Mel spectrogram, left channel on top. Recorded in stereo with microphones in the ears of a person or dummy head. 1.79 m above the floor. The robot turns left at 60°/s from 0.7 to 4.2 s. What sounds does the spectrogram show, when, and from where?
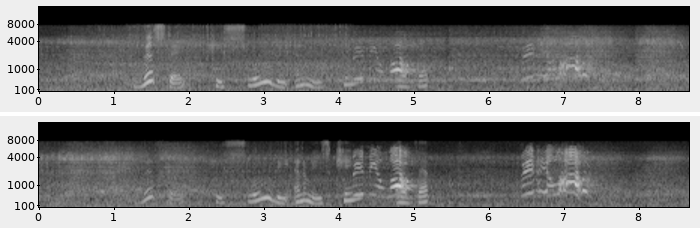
0.0 s an engine running: 35° right, 6.5 m; by 8.7 s 115° left, 6.5 m
1.3 s a woman speaking: 90° left, 0.6 m; by 5.2 s 85° right, 0.6 m
4.2 s a shout: 85° right, 0.8 m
